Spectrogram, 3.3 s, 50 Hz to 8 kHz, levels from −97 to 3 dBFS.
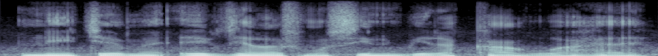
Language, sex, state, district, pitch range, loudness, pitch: Hindi, male, Jharkhand, Deoghar, 90-100 Hz, -15 LUFS, 95 Hz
